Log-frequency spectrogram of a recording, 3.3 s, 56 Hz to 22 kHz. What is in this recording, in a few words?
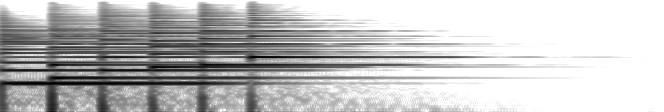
C Minor Double Flat 5th C down Guitar DADGAD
